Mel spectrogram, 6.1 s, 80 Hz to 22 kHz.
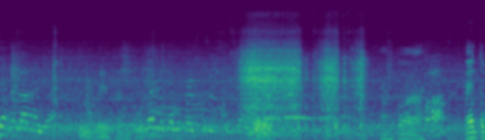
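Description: Pegasus W500 industrial sewing machine running and stitching piping on fabric during a test run after its needle has been timed to the looper.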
